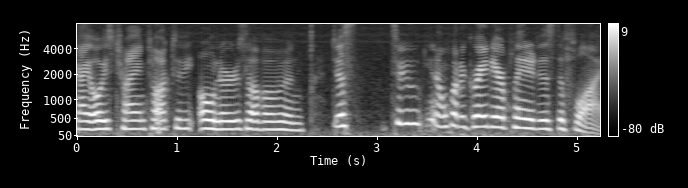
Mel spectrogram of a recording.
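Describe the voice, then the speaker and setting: The voice has a dark, mellow tone and ordinary pitch variation. Its pace is fairly quick. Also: woman. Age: 80s+. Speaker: pilot. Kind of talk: interview.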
